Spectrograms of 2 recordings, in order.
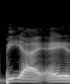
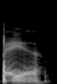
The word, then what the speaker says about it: B.I.A.: Oh, and B.I.A. is pronounced Bia, like the Little John song, Bia, Bia. Like, it's, I think you were saying Bea, but yeah, I think it's pronounced Bia.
